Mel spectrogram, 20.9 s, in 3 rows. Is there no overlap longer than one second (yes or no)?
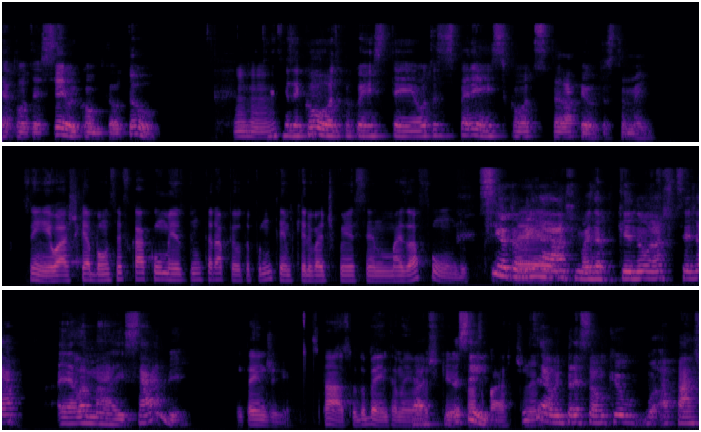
no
